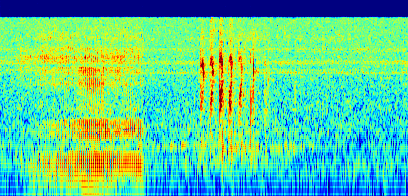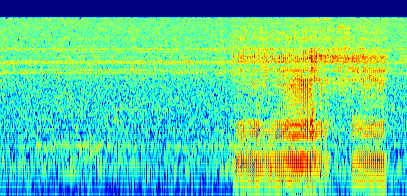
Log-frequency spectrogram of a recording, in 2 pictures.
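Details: Bulldog named Oliver snoring in his sleep: two loud, rough snoring breaths with a brief rattling snort between them, typical flat-faced dog sleep breathing.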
